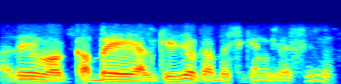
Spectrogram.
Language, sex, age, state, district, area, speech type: Telugu, male, 30-45, Andhra Pradesh, Vizianagaram, rural, conversation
